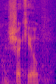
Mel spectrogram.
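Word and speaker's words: Shaquille: En dat spreek je uit als? Shakil.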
